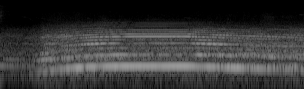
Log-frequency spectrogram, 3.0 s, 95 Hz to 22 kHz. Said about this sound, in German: In den frühen Morgenstunden am 24. Februar tönten in der ukrainischen Stadt Kiew die Sirenen.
